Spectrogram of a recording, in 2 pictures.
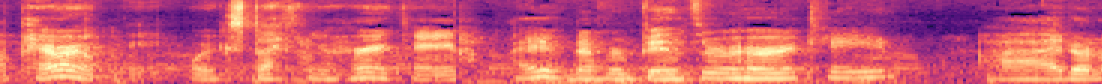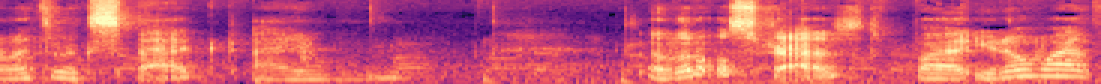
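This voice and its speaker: Over music in the background, a woman with a fairly low pitch speaks at a moderate pace with ordinary pitch variation. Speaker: medical student. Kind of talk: vlog.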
